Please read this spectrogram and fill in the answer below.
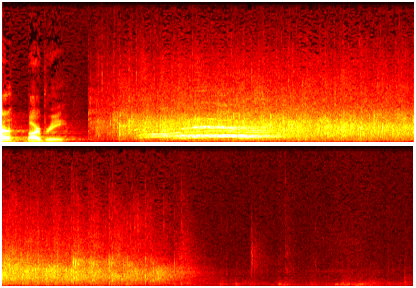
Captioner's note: applause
